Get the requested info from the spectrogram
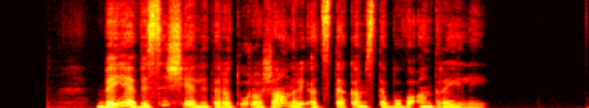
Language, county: Lithuanian, Šiauliai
